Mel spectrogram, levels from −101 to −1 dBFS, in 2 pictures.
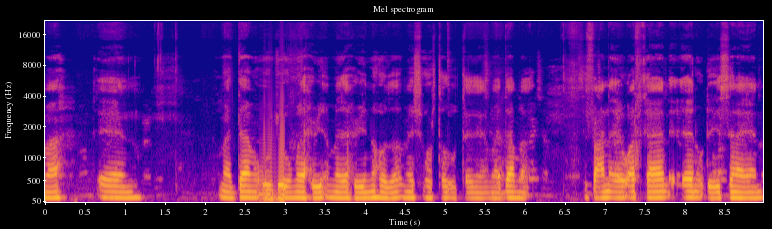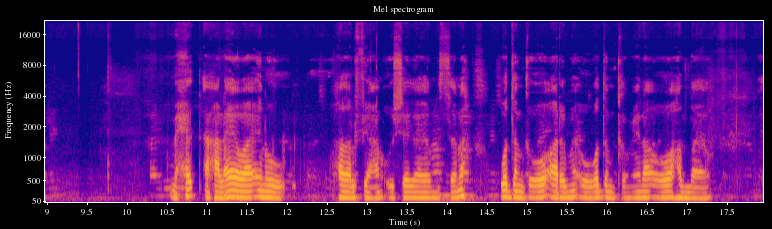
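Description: From 2.69 to 3.01 s, new audio was likely arriving too slowly, so the playback side kept looping the last short chunk it had, about 10 ms long, while most of the real incoming audio in that stretch was skipped. That loop imposes a fixed 100 Hz pitch, heard as robotic sound from repeated short buffers: the speech flattens into a rigid, metallic buzz that only loosely tracks the shape of the words.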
